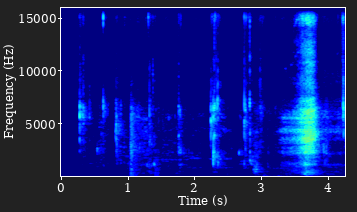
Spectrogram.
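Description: Close-up chewing of crisp fried blue whiting, with small wet mouth clicks and smacks. About three and a half seconds in comes a louder, half-second rush of noise.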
